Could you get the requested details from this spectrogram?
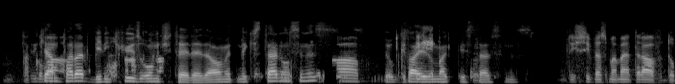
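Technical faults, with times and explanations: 0.57–1.79 s, 1.99–2.43 s, 2.69–3.44 s and 4.09–4.73 s: speech suppressed in double talk. The speech sinks by up to roughly 40 dB, then comes back. The first run loses about a second in total. The second loses about 0.4 s, and the last two around half a second each. This is likely an echo canceller turning everything down while both sides talked, unable to tell its own talker from the loudspeaker echo.
2.52–2.62 s and 3.57–3.65 s: echo leak. A faint, delayed copy of the speech surfaces in short scraps. It trails the original by 227 ms. The first scrap sits roughly 20 dB below the speech. The second is quieter, roughly 30 dB down. This is likely a far-end loudspeaker's sound reaching its microphone. That side's echo canceller did not fully remove it, so it came back down the line.
5.01–5.61 s: background gated by the echo canceller. The room sound drops by about 40 dB for well over half a second. 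The background does not fade naturally. It falls away abruptly and then returns. The echo canceller clamped the microphone hard while the loudspeaker played. It released once playback stopped, and the room sound came back.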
